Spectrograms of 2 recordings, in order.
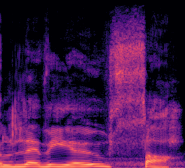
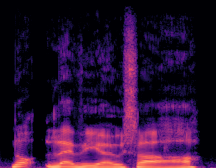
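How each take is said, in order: First: "Leviosa" with a long O, levi-OH-sa; higher, drawn-out OH in "Leviosa"; correct Leviosa. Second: "Leviosa" with a long final AH, levio-SAH; drawn-out SAH ending in "Leviosa"; mistaken Leviosa. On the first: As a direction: say "Leviosa" slowly, leaning on the OH. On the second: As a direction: say "Leviosa" slowly, leaning on the last syllable. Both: Acted. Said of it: "That's the difference".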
